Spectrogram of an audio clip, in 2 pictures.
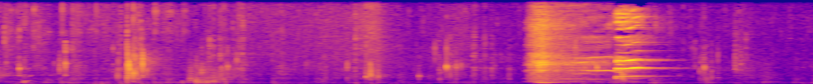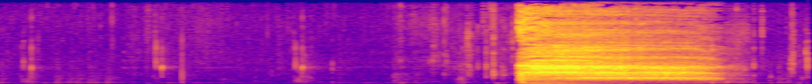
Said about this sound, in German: das ist das Gin Tonic. Okay, pass auf, ich ich trinke das jetzt aus der Dose, ich trinke das jetzt nicht aus dem Glas. Go.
